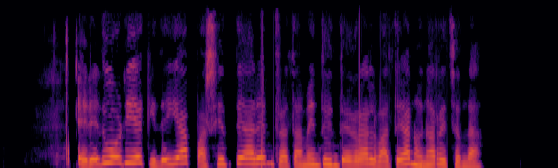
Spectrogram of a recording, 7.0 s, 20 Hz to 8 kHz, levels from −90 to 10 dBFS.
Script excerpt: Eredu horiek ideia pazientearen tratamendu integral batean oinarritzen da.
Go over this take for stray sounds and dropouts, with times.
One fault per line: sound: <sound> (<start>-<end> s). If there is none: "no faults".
no faults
